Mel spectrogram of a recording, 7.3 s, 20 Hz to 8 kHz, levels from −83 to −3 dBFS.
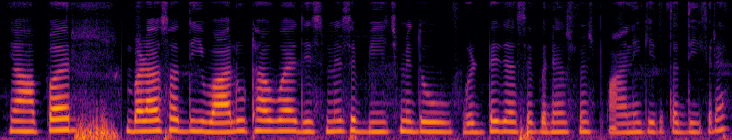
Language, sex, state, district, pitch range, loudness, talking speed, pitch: Hindi, female, Chhattisgarh, Balrampur, 200-220 Hz, -26 LUFS, 195 wpm, 210 Hz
